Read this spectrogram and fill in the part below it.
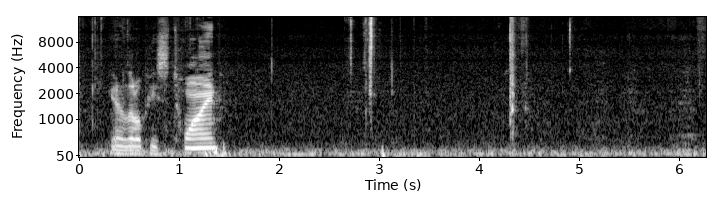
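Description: Pruning shears snip a thin branch.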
